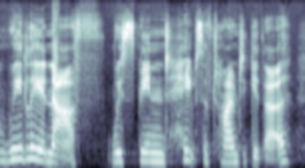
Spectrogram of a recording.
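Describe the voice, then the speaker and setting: With a New Zealand accent and ordinary pitch variation, the voice comes through on a very clean recording with a silent background. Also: woman. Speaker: events organiser and magazine founder. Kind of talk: casual chat. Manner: loud, talkative.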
